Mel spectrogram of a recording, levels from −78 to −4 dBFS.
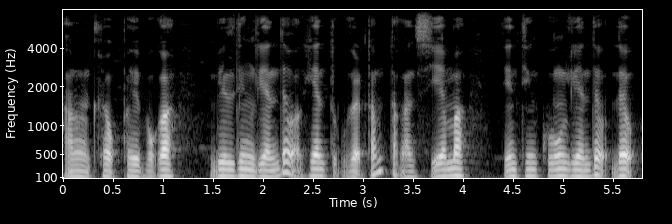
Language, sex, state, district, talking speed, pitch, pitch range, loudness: Mizo, male, Mizoram, Aizawl, 215 wpm, 115 Hz, 105-120 Hz, -21 LUFS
